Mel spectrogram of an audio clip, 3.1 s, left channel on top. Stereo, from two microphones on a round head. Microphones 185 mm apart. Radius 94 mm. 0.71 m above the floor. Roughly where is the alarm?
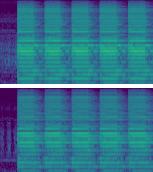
Left.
